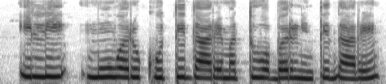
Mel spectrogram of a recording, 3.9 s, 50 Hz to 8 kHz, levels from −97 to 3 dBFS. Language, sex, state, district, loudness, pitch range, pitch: Kannada, female, Karnataka, Bidar, -12 LUFS, 280-315 Hz, 295 Hz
